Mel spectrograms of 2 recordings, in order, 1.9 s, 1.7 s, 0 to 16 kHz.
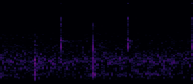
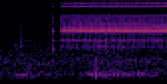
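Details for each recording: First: Amiga 1200 rev 2B motherboard with a red RGB fault: an audio logic probe on the DAC side of a failed 68-ohm resistor gives only a few faint ticks, about five in two seconds, over quiet hiss, while the Lisa side has pulses. Hardly any signal gets through. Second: Amiga 1200 rev 2B motherboard: an audio logic probe on a neighbouring good red RGB resistor goes from silence to a steady high pulsing tone with fast even warble, the normal Lisa video signal, unlike the failed resistor.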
